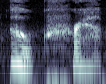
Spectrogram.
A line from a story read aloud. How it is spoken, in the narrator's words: he said softly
